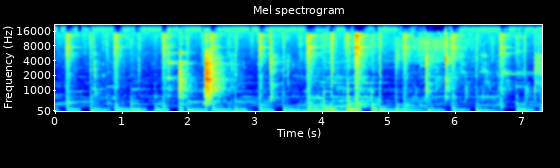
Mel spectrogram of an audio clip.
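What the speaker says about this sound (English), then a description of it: "Mix this together" Salad dressing ingredients with salt, pepper and grated cheese being stirred and whisked in a bowl, a steady run of quick clinking utensil strokes against the dish, close and fairly quiet with no talking.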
